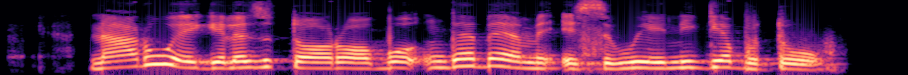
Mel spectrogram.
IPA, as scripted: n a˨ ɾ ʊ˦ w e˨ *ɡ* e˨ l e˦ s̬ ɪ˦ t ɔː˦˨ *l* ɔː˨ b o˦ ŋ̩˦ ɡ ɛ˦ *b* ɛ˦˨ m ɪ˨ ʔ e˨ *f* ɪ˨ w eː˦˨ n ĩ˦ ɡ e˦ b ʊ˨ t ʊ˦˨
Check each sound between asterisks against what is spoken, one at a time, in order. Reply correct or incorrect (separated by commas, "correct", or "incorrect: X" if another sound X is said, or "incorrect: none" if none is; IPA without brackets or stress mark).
correct, incorrect: ɾ, correct, incorrect: s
